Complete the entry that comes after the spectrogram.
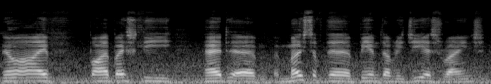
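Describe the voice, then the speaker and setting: Noticeable background noise behind a man's dry voice, free of any echo. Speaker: motorcycle vlogger. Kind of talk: casual vlog chat. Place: street.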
